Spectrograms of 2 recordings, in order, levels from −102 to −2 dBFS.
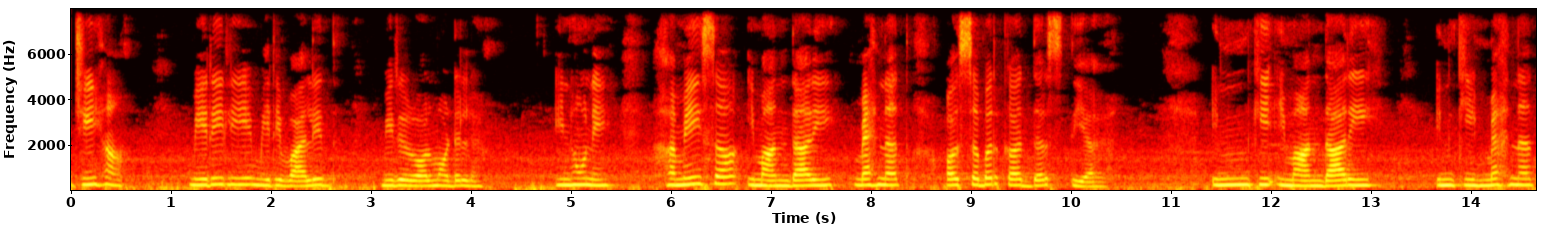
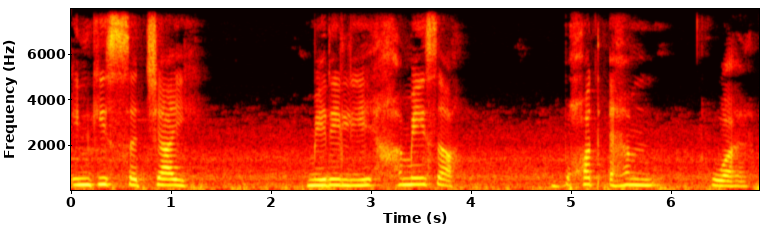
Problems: constant background noise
